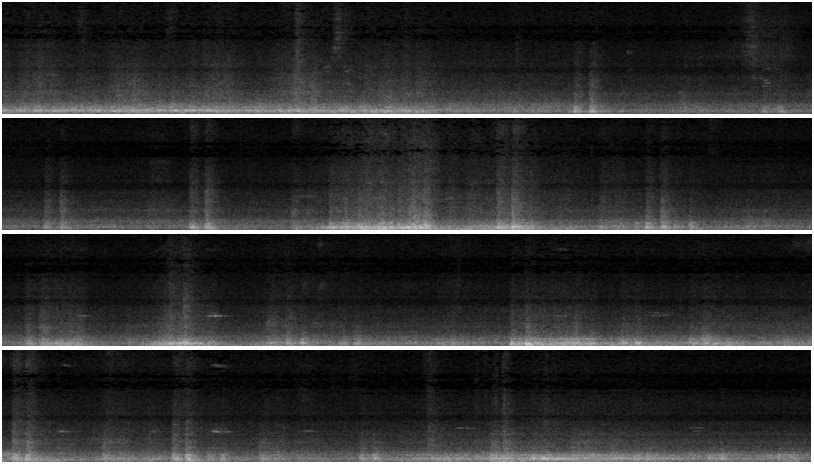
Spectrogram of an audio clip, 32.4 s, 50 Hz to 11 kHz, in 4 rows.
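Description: Sotetsu 12000 series electric train running at speed, heard from the driver's cab: a steady running noise with sharp clacks of the wheels over rail joints and points. There are louder surges of noise about a third of the way in and again past the middle, as it runs through a station.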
